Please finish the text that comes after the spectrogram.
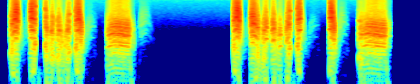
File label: Scratch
